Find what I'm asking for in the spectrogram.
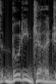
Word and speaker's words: Buttigieg: In the chat room, Brooke says, Booty Judge is how you say it.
